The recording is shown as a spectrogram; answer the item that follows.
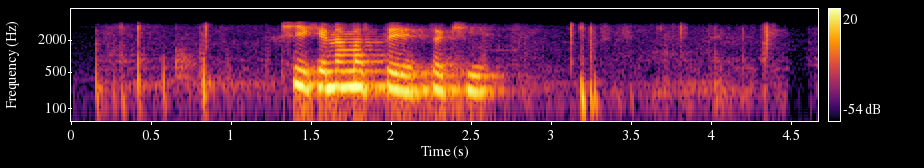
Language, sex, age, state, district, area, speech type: Hindi, female, 18-30, Uttar Pradesh, Varanasi, rural, conversation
